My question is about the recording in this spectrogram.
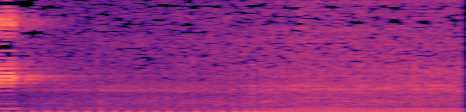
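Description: Motorcycle engine running while the bike rides along, with a fast, even pulse from the exhaust. About a second and a half in, the note steadies into an even drone.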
